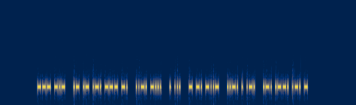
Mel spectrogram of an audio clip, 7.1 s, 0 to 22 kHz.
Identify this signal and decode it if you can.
Morse code, heard as a keyed tone, about 52 wpm, 700 Hz. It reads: OK AARON FB ES TNX FER RPRT
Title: K1USN SST QSO Practice 50wpm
